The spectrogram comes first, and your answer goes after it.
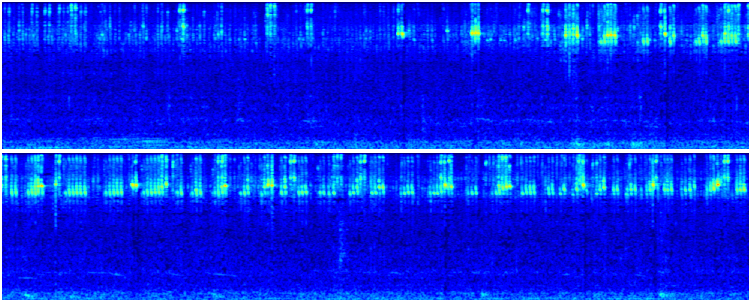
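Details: Dense, rapid high chirping from crickets, pulses overlapping into a shimmering, busy trill with uneven loudness throughout.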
